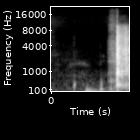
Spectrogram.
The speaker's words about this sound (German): Oh. Upsal, jetzt ist das Handy umgefallen. Handy umgefallen.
